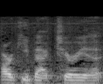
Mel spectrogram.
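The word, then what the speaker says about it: archaebacteria: are key bacteria and anytime you see an A and an E together recall that you pronounce e with that so that's why it's our key bacteria and domain are key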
